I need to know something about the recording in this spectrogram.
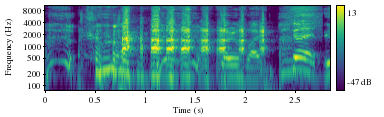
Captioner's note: all laughing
